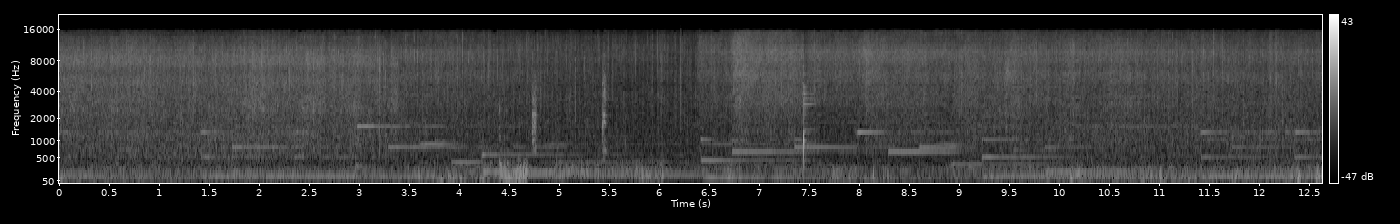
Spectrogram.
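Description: An egg and Maggi noodle omelette sizzling steadily as it fries in a pan, with a few sharp clicks of a spatula partway through.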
